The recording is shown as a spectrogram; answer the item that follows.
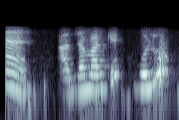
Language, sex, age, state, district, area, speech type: Bengali, female, 30-45, West Bengal, Purulia, rural, conversation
